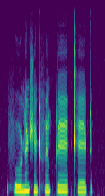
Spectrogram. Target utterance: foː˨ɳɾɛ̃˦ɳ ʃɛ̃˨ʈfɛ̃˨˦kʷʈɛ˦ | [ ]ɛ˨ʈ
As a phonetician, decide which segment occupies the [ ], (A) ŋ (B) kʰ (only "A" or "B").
B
